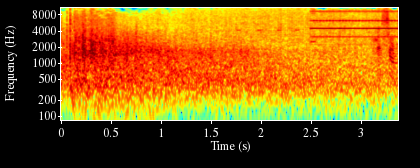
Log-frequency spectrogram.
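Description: A missile launches in the video game Battlefield 4 as a loud, sustained roaring rush that slowly fades, with a few thin electronic tones entering near the end.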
